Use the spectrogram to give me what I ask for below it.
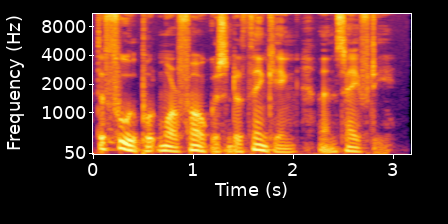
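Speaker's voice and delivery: usual speaking voice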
